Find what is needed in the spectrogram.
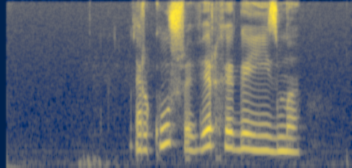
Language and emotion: Russian, neutral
